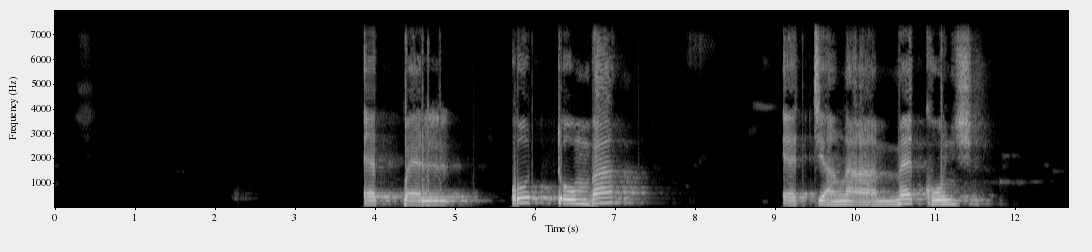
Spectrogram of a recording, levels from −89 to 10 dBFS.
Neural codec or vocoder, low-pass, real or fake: codec, 16 kHz in and 24 kHz out, 1 kbps, XY-Tokenizer; 7.2 kHz; fake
